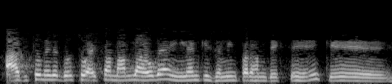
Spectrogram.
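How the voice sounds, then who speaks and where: High-voiced husky preacher, dull recording. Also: male voice, steady tone. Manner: chanting recitation, chatty asides to congregation. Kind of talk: sermon with humorous story. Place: mosque gathering.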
